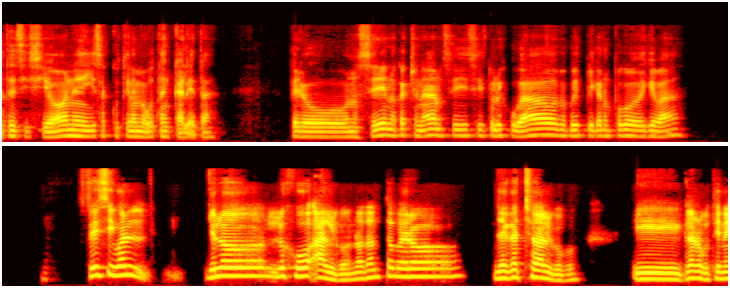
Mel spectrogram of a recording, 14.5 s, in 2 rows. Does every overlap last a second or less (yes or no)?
yes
